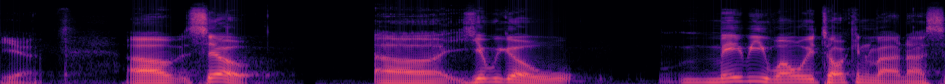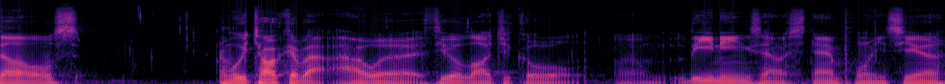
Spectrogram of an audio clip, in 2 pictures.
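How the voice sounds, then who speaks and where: Against a very clean recording with a silent background, the speaker moves at a moderate pace, leaving long, frequent pauses, with very wide pitch swings. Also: man, fairly low pitch for a man. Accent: Singaporean. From Singapore. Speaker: podcast co-host and church worship volunteer. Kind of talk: casual chat.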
